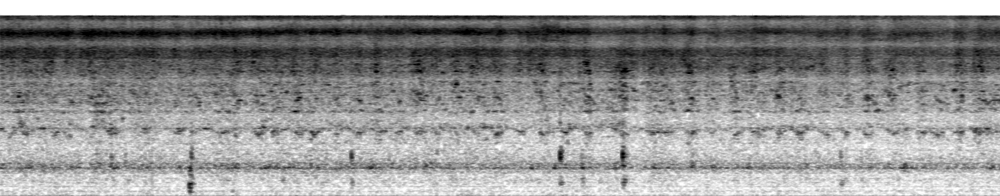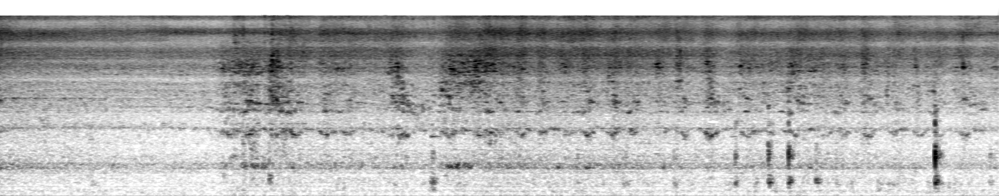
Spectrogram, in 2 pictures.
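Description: Tomato pieces, shallots and mint frying in oil in a stainless steel pan: a steady crackling sizzle. A few light knocks of the spatula against the pan come through it.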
